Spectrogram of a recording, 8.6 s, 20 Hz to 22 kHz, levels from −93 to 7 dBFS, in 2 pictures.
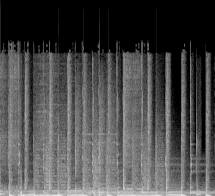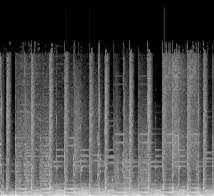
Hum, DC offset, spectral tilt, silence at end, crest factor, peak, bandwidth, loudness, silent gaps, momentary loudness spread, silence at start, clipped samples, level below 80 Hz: none; 4%; -6 dB/octave; 0 s; 10 dB; 0 dBFS; 17 kHz; -11 LUFS; none; 2 LU; 0 s; under 0.1%; -14 dBFS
